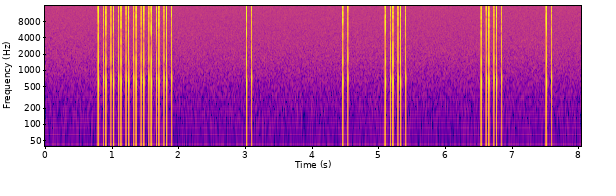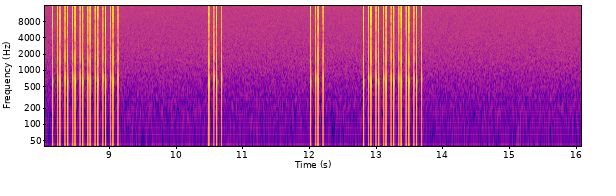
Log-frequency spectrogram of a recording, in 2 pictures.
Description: Pulse dialling, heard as clicks on a phone line, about 9 pulses a second. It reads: 0 1 1 3 3 1 9 2 2 8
